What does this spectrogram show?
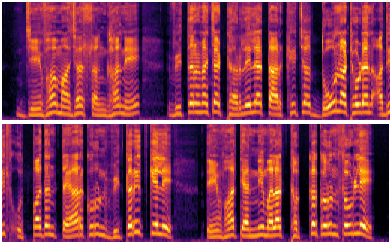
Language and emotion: Marathi, surprised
